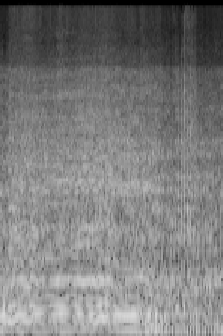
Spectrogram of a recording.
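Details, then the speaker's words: Dirt bike in second gear slowing into a corner, engine note falling, with a light rapid skipping patter from the rear tire. This is normal wheel chatter from correctly combined front and rear braking. "Wheel chatter happens when you do the perfect amount of rear and front brake together."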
